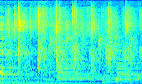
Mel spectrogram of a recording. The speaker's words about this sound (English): Amen. Clap again.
